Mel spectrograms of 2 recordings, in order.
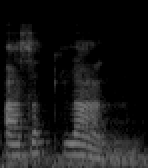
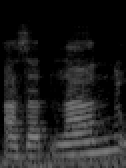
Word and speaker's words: Aztlan: It is interesting also because Azatlan, which is spelled Aztlan, has a derivative from a people from long, long ago.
